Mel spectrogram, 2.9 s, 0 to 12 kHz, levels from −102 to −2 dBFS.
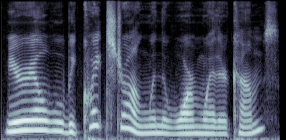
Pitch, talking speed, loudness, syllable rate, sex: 205 Hz, 210 wpm, -17 LUFS, 5.2 syllables/s, female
